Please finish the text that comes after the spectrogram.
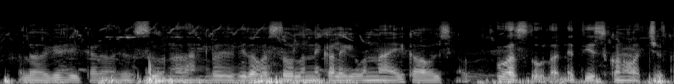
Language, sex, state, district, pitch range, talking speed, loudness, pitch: Telugu, male, Andhra Pradesh, Sri Satya Sai, 95-105 Hz, 100 wpm, -21 LUFS, 95 Hz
